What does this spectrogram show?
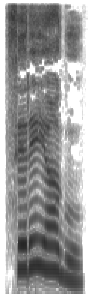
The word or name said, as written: ಸೆರೆಯಾಗು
